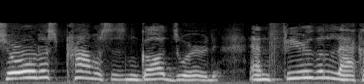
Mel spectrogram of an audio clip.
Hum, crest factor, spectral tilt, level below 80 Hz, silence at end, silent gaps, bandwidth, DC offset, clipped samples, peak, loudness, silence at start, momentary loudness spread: none; 12 dB; -6 dB/octave; -44 dBFS; 0 s; none; 7.4 kHz; under 0.1%; under 0.1%; -4 dBFS; -17 LUFS; 0 s; 9 LU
